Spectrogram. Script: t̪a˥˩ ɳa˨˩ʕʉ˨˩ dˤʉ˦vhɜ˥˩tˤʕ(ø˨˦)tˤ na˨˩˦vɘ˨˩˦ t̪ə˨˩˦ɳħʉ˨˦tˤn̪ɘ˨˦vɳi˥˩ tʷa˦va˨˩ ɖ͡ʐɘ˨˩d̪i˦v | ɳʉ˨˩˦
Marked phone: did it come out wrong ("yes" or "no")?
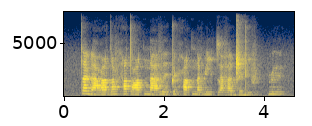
yes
